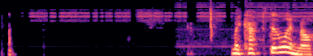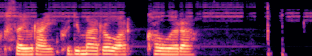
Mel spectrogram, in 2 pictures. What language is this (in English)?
Welsh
